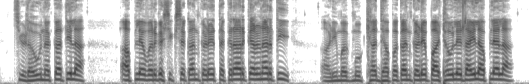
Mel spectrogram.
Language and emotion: Marathi, fearful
